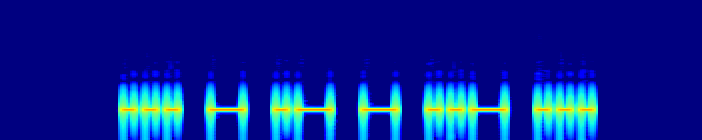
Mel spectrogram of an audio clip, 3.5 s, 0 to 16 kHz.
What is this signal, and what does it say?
Morse code, heard as a keyed tone, about 22 wpm, 700 Hz. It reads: STATUS
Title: Top 1251-1500 Words 22wpm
